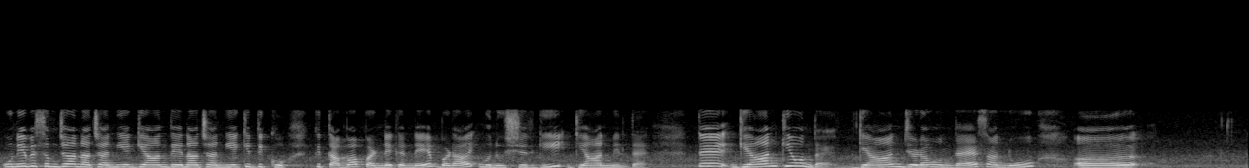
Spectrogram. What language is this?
Dogri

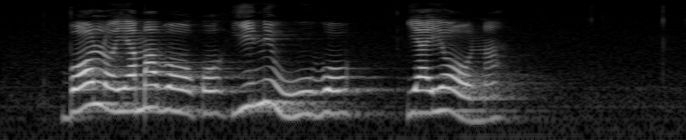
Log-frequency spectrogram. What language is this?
Tsonga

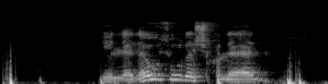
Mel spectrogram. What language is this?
Kabyle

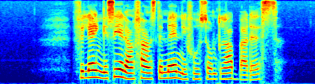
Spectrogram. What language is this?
Swedish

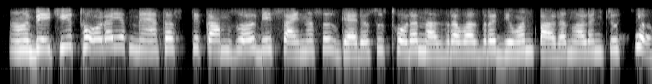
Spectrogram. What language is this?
Kashmiri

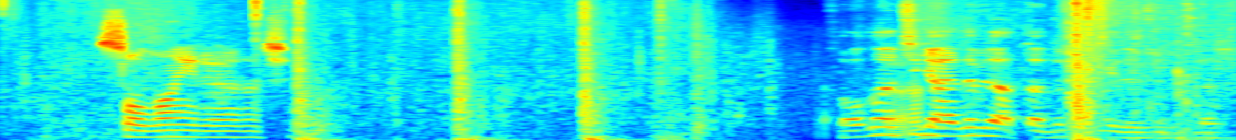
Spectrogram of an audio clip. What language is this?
Turkish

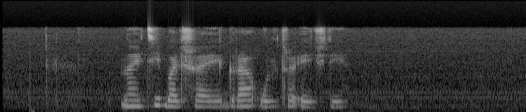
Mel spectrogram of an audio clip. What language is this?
Russian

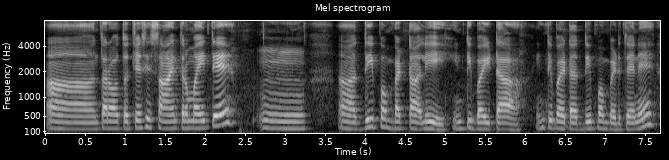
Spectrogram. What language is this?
Telugu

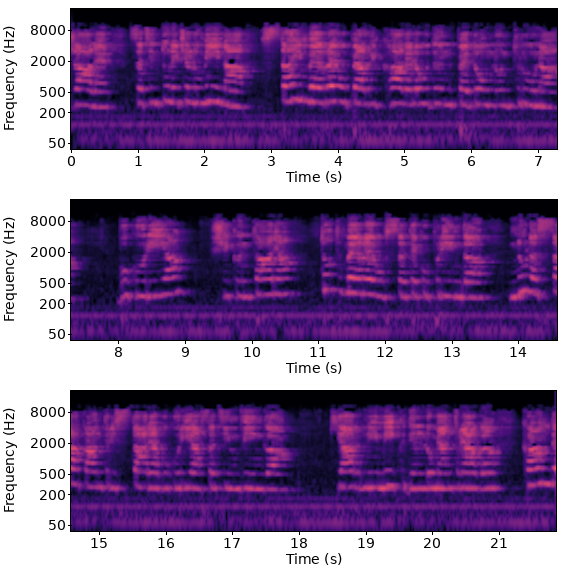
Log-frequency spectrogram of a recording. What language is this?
Romanian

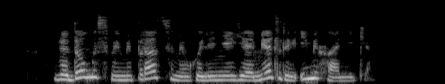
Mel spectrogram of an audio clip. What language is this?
Belarusian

